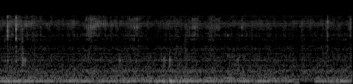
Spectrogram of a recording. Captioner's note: mouse clickings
